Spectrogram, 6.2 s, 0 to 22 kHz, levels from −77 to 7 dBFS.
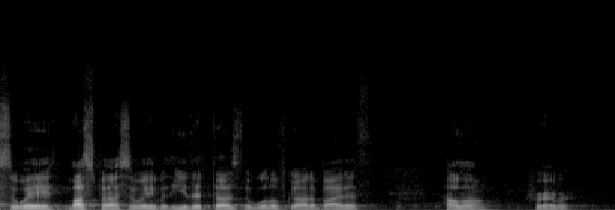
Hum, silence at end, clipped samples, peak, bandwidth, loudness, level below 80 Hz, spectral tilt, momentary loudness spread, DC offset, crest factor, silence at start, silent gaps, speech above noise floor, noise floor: none; 0.4 s; under 0.1%; -10 dBFS; 16.5 kHz; -32 LUFS; -60 dBFS; -6 dB/octave; 15 LU; under 0.1%; 24 dB; 0 s; none; 28 dB; -59 dBFS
